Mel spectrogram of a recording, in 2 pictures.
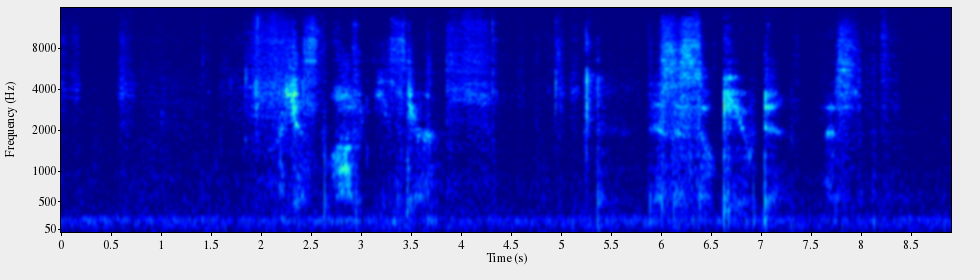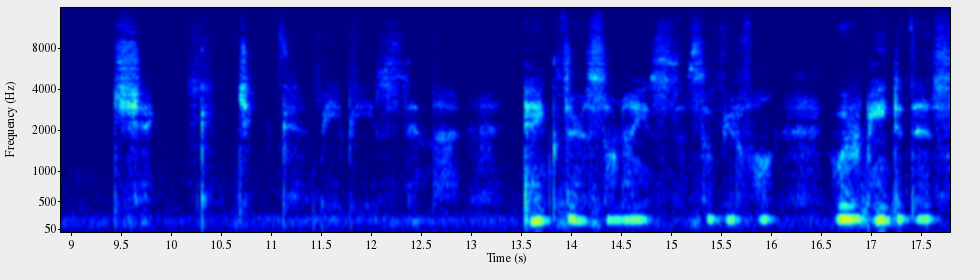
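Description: Fingernails tap on a stiff card close to a binaural microphone.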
